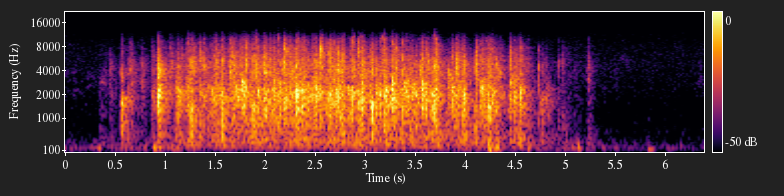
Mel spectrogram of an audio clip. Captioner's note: applause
